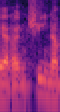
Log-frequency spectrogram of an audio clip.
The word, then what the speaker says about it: arancina: the rice bowl, that in Palermo we say arancina, but in the rest of Sicily they say arancino. So for us it's female, for them it's male, feminine, masculine, I mean, and it's actually a big thing.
